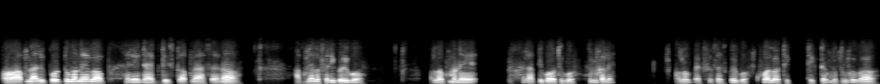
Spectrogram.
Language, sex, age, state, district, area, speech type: Assamese, male, 18-30, Assam, Barpeta, rural, conversation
